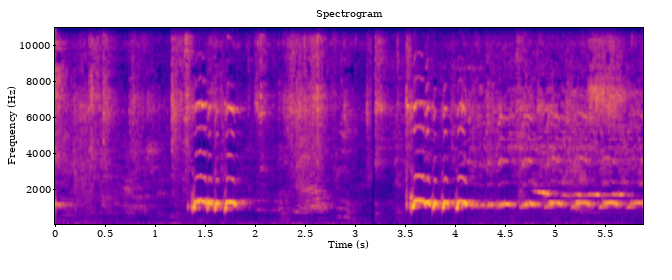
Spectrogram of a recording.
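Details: Zebra dove song meant to raise breeding desire in other doves: two short runs of quick pulsed coos, the second running on into a long series of evenly spaced mid-pitched notes, with a low background hum.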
